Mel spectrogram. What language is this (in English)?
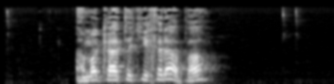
Central Kurdish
